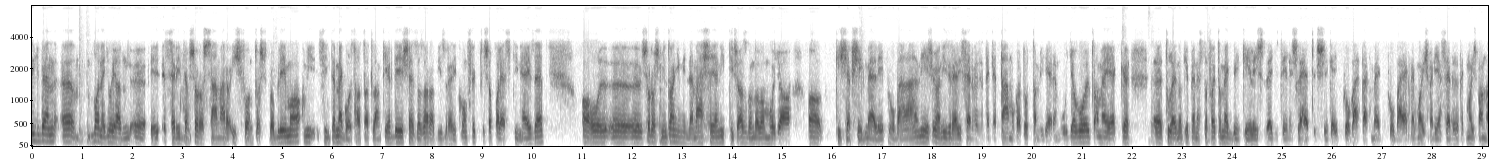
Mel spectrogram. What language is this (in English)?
Hungarian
